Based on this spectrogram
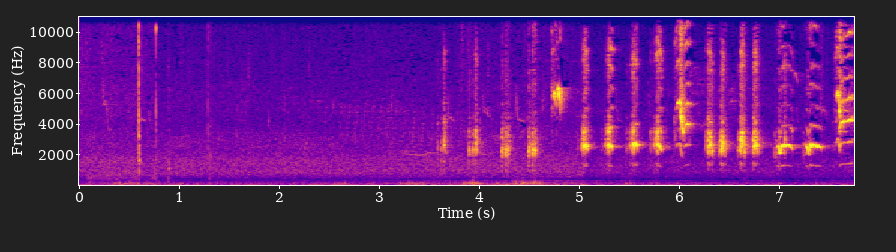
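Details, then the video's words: Quiet start, then a great reed warbler breaks into a fast run of croaking, grating syllables repeated about four times a second. "Trzciniak i jego śpiew"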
